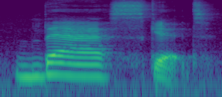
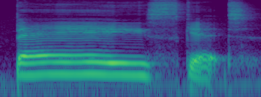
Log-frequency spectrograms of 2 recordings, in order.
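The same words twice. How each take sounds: First: The first vowel is a short 'ah' sound. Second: The first vowel is a long 'ay' sound. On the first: The speaker calls it right. "I'm going to try with the short vowel sound first" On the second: The speaker calls it wrong. "Let's try it with a long A sound"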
